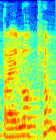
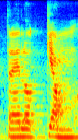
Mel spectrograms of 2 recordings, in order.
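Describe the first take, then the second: First: The ending is a clear 'kyam' sound. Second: The ending is not a clear 'kyam' sound. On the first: The speaker calls it right. "that's how you're supposed to pronounce it" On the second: The speaker calls it wrong.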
